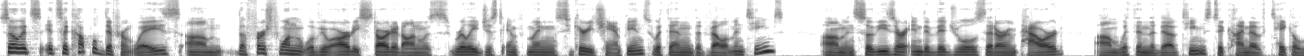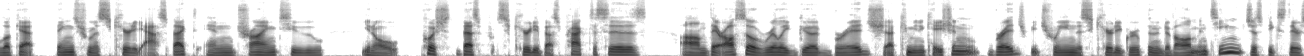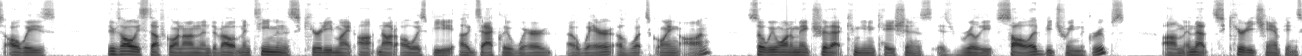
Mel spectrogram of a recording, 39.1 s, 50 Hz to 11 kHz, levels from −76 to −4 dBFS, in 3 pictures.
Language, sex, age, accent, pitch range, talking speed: English, male, 30-49, American, 100-120 Hz, 195 wpm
